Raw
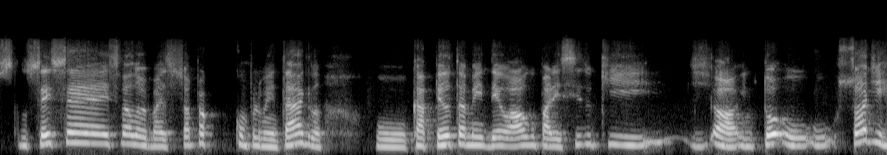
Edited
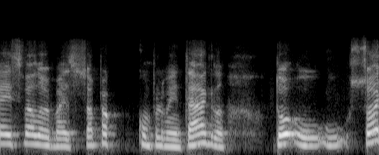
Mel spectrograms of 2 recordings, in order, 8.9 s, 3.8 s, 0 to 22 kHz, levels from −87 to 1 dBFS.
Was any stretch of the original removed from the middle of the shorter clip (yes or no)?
yes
